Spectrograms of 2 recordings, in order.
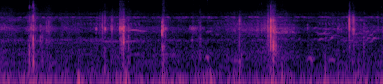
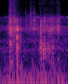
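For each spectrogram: First: Scattered short, clicky knocks with a thin upper-mid tone and no ring: a plastic scooter panel. Second: A few quick knocks on a scooter body panel give bright, clicky taps that show the sheet metal beneath.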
